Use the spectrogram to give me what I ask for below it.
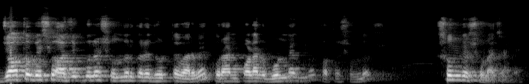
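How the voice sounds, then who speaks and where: A man teaching Quran recitation rules to teachers, explaining patiently and drawing out example words in slow chant. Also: fairly high pitch, dark tone, echoey room. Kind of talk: tajweed lesson for teachers.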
